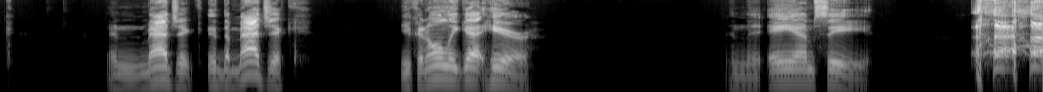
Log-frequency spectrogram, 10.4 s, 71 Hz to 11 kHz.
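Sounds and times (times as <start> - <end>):
speech: 1.1 - 3.1, 4.0 - 5.4, 7.3 - 8.8, 9.7 - 10.4
person coughing harshly: 9.8 - 10.4.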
